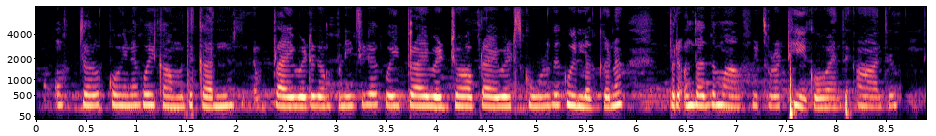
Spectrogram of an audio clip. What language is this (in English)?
Dogri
